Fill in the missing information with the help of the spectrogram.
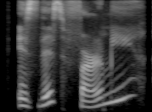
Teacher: Don't stress the word for. Stress the word me.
